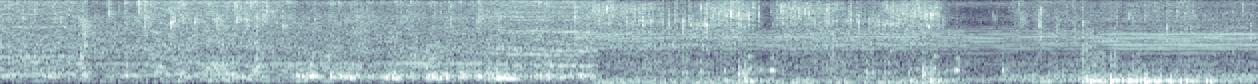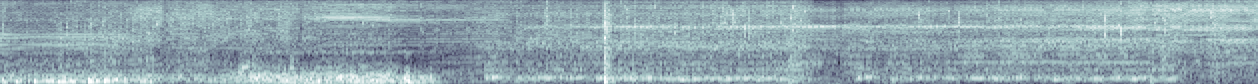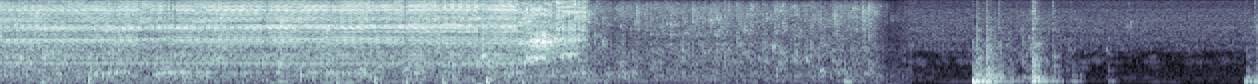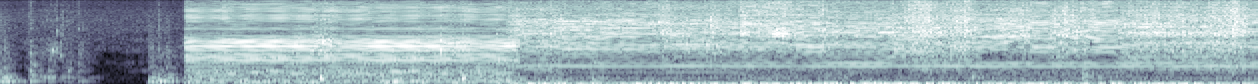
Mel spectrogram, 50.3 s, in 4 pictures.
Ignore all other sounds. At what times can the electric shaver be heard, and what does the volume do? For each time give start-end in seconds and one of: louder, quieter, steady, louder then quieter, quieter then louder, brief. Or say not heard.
5.7-31.2 louder
39.5-50.2 steady.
